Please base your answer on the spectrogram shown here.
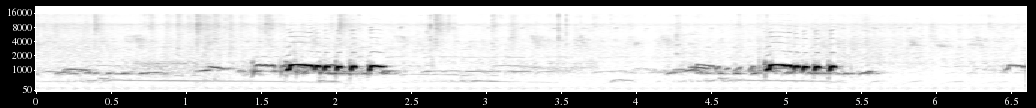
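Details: Zebra dove of local stock, a frequent singer, cooing to draw a reply from rival birds; two loud clipped phrases of quick knocking coos about three seconds apart over softer background doves and steady low hum.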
